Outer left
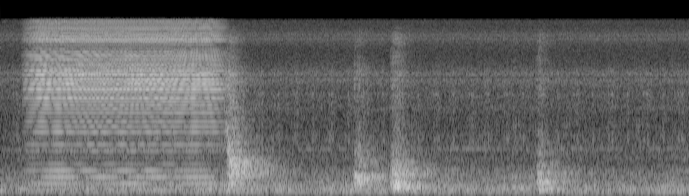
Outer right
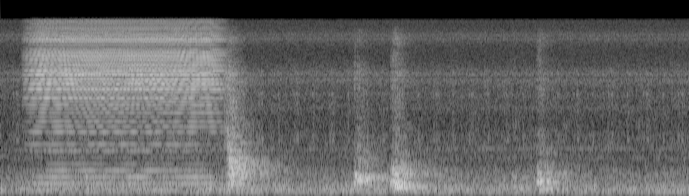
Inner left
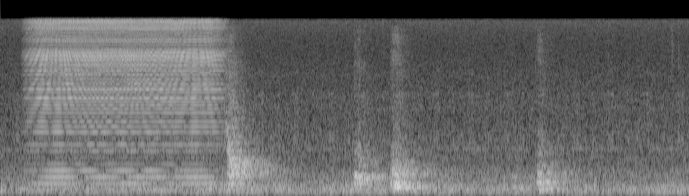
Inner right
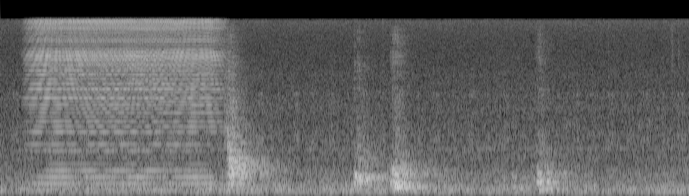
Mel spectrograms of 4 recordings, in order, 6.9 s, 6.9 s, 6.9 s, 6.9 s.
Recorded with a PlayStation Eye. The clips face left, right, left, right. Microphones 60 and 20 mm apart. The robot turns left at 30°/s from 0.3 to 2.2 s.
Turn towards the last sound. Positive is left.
turn(degrees=-5)  # may be behind; listen again after turning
